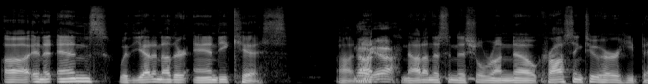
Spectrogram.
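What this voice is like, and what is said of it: Usual voice. Nothing is said of it.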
